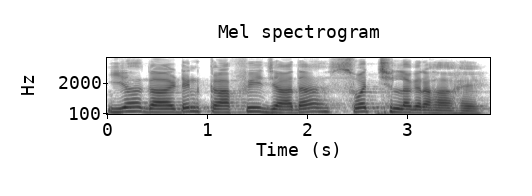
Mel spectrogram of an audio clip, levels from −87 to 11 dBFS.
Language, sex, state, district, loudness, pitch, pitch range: Hindi, male, Uttar Pradesh, Lucknow, -15 LUFS, 175 Hz, 160-205 Hz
